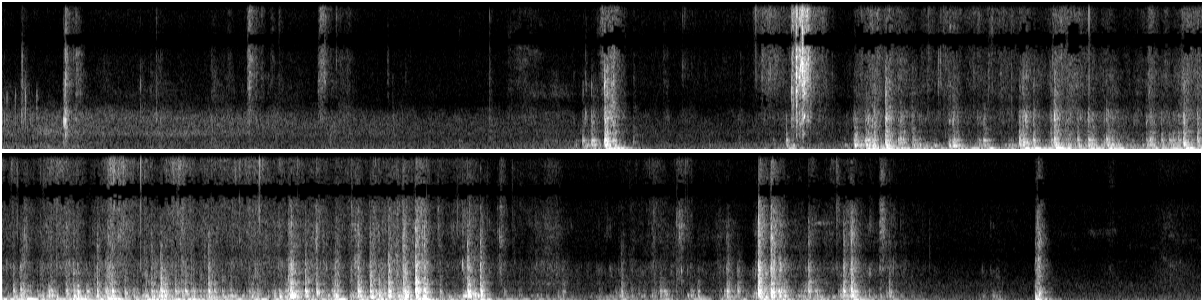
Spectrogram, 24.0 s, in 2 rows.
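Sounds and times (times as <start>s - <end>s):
train rumbling and rattling: 8.5s - 20.6s.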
